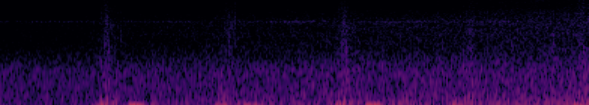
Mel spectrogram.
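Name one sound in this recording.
A waterfall rushes and splashes nearby.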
